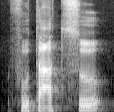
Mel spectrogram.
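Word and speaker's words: 二つ: Then we have futatsu. Futatsu should be accented on the tsu.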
